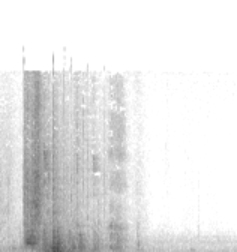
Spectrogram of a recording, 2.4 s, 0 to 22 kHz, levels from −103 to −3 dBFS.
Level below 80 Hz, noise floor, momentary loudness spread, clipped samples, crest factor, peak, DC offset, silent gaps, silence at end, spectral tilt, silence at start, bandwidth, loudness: -64 dBFS; -77 dBFS; 18 LU; under 0.1%; 26 dB; -22 dBFS; under 0.1%; none; 1.1 s; -4 dB/octave; 0 s; 16 kHz; -42 LUFS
